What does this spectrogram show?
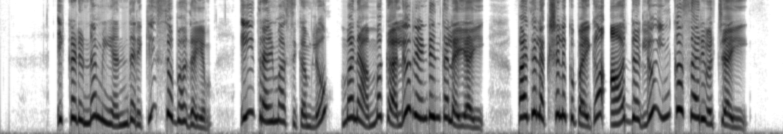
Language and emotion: Telugu, happy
